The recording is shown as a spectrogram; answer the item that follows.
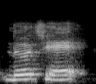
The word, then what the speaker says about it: La Chat: And then I just changed it to LA Chat. So it's still pronounced the same, but it's spelled different. Right. So it's still Lil Chat.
